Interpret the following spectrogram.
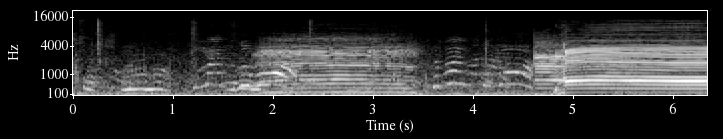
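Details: Human-sounding scream from a goat: two drawn-out, harsh bleats, the second louder and sustained to the end, mixed with people chattering nearby.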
